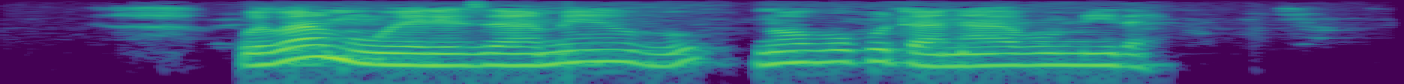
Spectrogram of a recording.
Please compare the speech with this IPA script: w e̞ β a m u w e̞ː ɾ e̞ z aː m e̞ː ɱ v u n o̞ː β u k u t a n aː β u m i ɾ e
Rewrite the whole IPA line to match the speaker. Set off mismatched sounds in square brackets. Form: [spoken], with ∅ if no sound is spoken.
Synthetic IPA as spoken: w e̞ β a m u w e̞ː ɾ e̞ z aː m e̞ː ɱ v u n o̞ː β u k u t a n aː β u m i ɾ [a]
